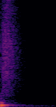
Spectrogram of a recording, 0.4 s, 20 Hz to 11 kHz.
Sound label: TAMA SNRD; ILIO; Double Platinum Drums 1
